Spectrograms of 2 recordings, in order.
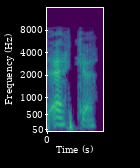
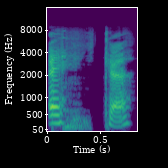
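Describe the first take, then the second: First: The consonant has no puff of air before it. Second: A small puff of air comes before the consonant. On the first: It means at him. "which isn't pre-aspirated" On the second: It means at her. "which is pre-aspirated"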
